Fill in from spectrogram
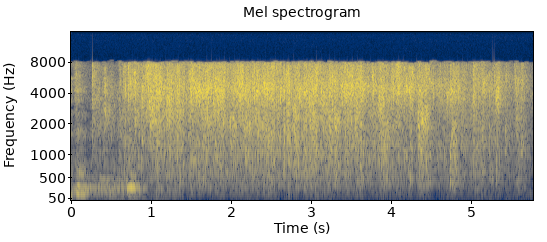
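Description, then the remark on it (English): Rapid hand clapping fills several seconds, a dense, crackling patter at a steady, fairly loud level, with a faint voice briefly audible near the start. “Why you clap?”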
